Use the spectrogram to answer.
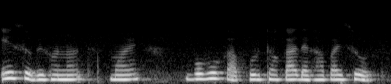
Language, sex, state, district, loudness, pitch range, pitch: Assamese, female, Assam, Sonitpur, -13 LUFS, 220-240 Hz, 225 Hz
